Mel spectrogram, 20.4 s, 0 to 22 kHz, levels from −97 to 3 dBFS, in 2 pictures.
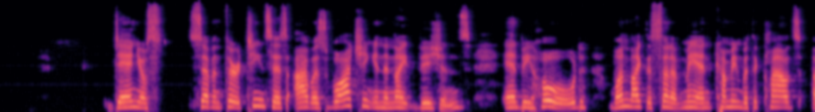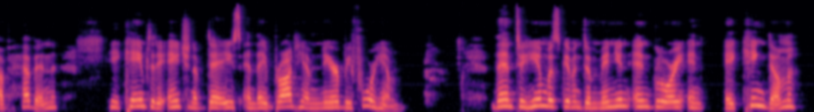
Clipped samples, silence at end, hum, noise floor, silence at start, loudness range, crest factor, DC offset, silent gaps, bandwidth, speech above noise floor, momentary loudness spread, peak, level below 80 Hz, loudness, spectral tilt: under 0.1%; 0.25 s; none; -80 dBFS; 1.35 s; 3 LU; 20 dB; under 0.1%; none; 20 kHz; 54 dB; 10 LU; -8 dBFS; -62 dBFS; -26 LUFS; -4 dB/octave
